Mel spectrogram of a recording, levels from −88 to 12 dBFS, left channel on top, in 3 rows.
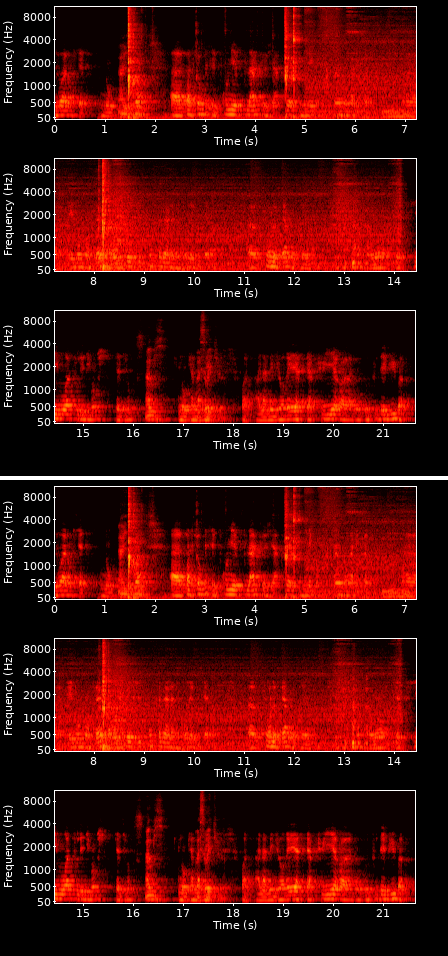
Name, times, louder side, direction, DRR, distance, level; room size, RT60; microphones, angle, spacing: voice 1, 0.0-1.2 1.6-6.4 6.9-13.1 13.5-16.0 16.9-17.5 18.2-21.4, right 1 dB, 45° right, 2 dB, 3.1 m, -40 dB
sound 1, 0.8-9.8, left 3 dB, 35° left, 2.6 m, -41 dB
voice 2, 1.3-2.0 6.5-7.2 13.2-13.5 16.1-16.6 17.2-17.8, right 1 dB, 85° right, 0 dB, 1.6 m, -42 dB
sound 2, 5.0-14.2, left 1 dB, 10° left, 1.3 m, -46 dB
20.5 x 7.0 x 4.9 m, 1.1 s
head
